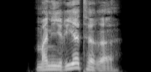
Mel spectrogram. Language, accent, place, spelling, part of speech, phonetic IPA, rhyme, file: German, Germany, Berlin, manieriertere, adjective, [maniˈʁiːɐ̯təʁə], -iːɐ̯təʁə, De-manieriertere.ogg
- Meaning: inflection of manieriert: 1. strong/mixed nominative/accusative feminine singular comparative degree 2. strong nominative/accusative plural comparative degree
